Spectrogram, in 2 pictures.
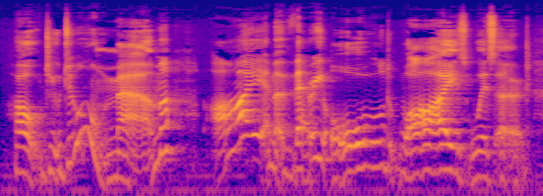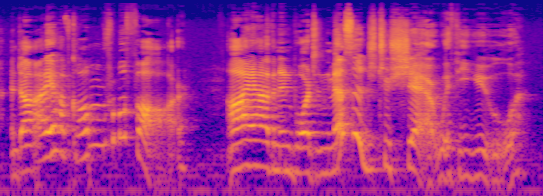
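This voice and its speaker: Putting on a character voice, a woman speaks at a fairly high pitch and a very slow pace. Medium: read story. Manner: solemn, mysterious.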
